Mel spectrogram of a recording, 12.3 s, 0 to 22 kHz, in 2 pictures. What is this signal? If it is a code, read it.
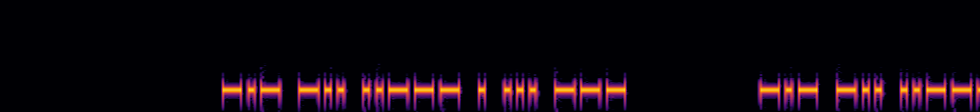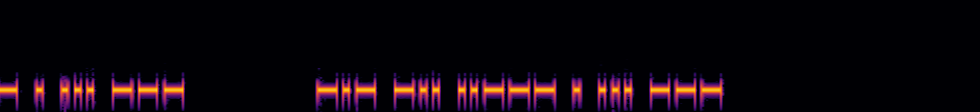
Morse code, heard as a keyed tone, about 32 wpm, 700 Hz. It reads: KD2ESO KD2ESO KD2ESO
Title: USA Call Signs - 6 Characters - Repeated 3x - 30wpm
